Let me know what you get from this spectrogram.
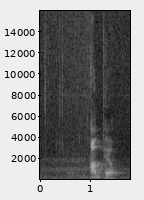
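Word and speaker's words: ampere: 거 있습니다 앙페르 앙페르 사람 이름이니까 그나라 발음으로 해주고 단위 그 사람 이름 딴 거거든요 요거는 이제 암페어 어 미국식 그 영어 발음으로 해서 암페어 이렇게 부릅니다 자 자요 밀리암페어 이런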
